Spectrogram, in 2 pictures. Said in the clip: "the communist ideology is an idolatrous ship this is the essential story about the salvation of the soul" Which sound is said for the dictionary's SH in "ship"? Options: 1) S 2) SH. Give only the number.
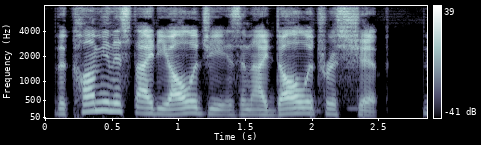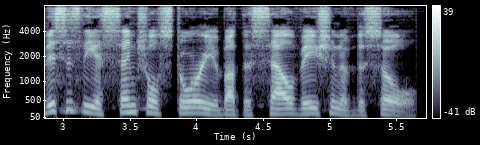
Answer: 2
